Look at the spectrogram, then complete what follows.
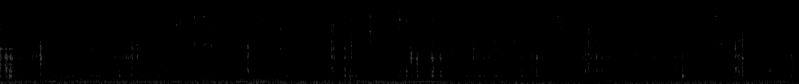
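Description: Faint, scattered small metallic clicks and ticks of pulley bolts being handled and started by hand in an aluminium pulley hub, over a low steady room hum.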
